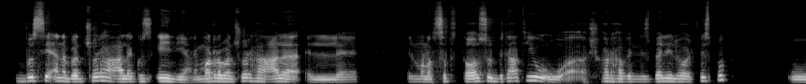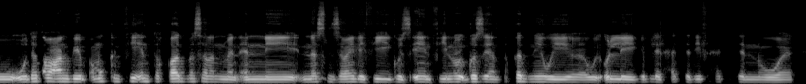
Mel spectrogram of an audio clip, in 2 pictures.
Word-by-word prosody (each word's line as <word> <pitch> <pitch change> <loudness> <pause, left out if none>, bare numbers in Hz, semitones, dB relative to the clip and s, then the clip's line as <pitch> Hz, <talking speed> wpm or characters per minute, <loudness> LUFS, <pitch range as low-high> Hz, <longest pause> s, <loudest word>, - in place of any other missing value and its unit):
بصي 165 +4 +3
أنا 155 - +2
بانشرها 135 +6 +3
على 130 0 +3
جزئين 140 +1 +2
يعني، 115 -1 -2
مرّة 140 +5 +4
بانشرها 145 +2 +1
على 135 0 +3
ال 115 0 -2 0.5
المنصات 125 +3 -2
التواصل 140 +1 +3
بتاعتي، 160 +6 -1
و 180 - +7 0.2
وأشهرها 140 -1 -4
بالنسبة 125 +1 -2
لي 145 - +4
اللي 135 -2 +2
هو 130 - +2
الفيسبوك. 165 - -4 0.5
و 120 0 +2
وده 135 +3 +1
طبعًا 140 -2 +2
بيبقى 130 0 0
ممكن 140 0 -5
في 150 - -1
إنتقاد 135 0 0
مثلًا 135 -1 -5
من 120 -3 -3
إن 120 +1 -1 0.3
الناس 125 +2 -5
من 120 - -10
زمايلي 125 0 -1
في 125 0 -2
جزئين، 120 0 -1
في 130 - -6
ن 125 +1 +2
جزء 130 -1 +1
ينتقدني 125 +1 -3
وي 115 -1 0
ويقول 115 +2 -1
لي 120 -1 +2
يجيب 120 +2 -7
لي 125 - -3
الحتة 120 +1 -11
دي 120 - -7
في 120 - -18
حتة 125 0 -18
إنه 110 -1 -5
130 Hz, 180 wpm, -22 LUFS, 120-140 Hz, 0.5 s, و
